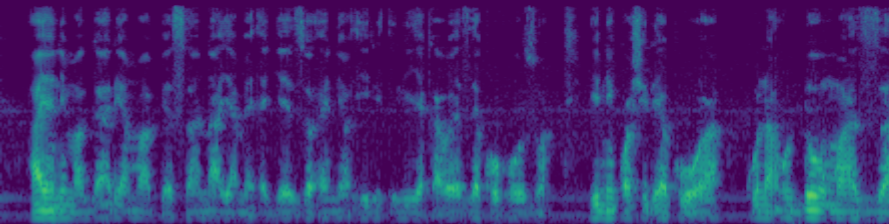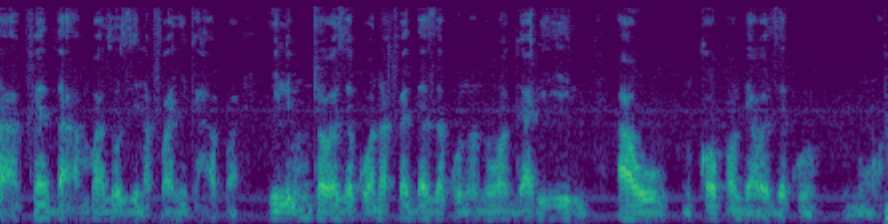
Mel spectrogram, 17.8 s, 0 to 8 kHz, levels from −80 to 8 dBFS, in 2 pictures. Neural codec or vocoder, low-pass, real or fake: vocoder, 22.05 kHz, 80 mel bands, Vocos; 7.2 kHz; fake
